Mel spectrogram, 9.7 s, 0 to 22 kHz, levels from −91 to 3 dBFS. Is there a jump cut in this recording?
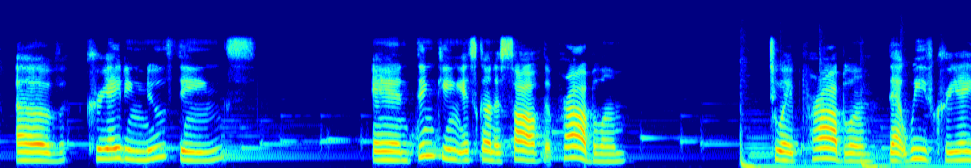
no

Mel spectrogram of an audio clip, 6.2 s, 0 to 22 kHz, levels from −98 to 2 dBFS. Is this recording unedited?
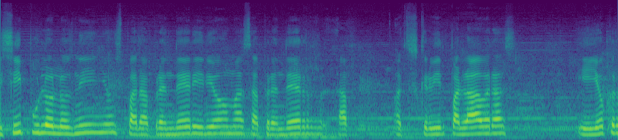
yes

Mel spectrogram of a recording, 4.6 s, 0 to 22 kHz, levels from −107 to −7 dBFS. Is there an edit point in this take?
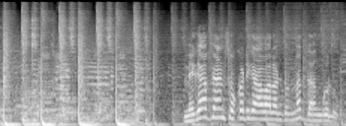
no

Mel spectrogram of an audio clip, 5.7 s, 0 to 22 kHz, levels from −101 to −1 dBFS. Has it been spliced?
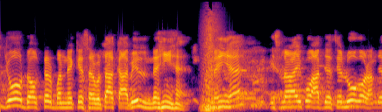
yes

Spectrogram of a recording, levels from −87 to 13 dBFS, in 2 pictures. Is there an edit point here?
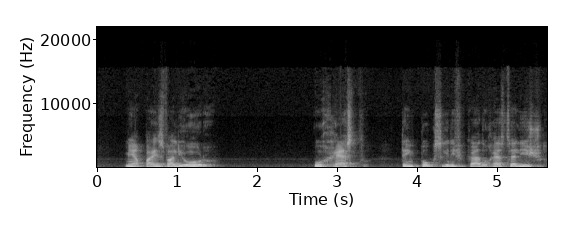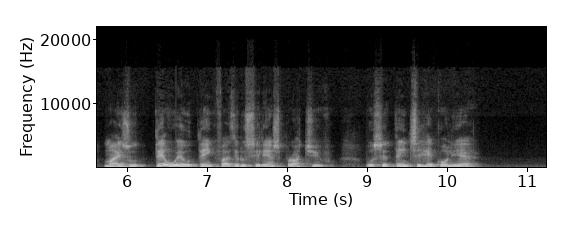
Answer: yes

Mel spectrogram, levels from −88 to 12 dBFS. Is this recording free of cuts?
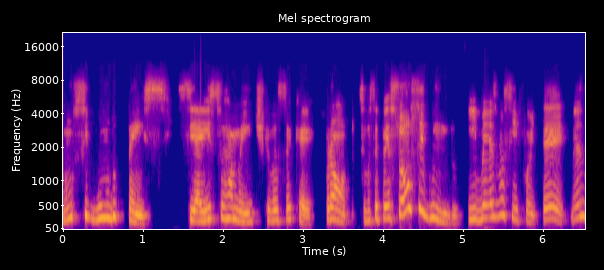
yes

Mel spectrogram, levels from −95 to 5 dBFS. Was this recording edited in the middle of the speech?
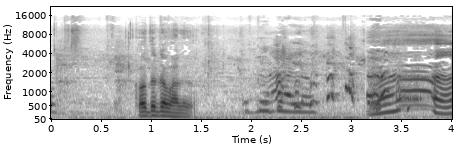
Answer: yes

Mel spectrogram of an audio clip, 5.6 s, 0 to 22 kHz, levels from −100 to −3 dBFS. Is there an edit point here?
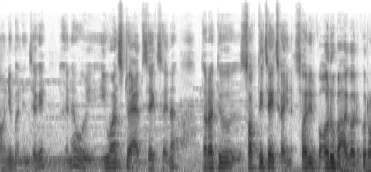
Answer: yes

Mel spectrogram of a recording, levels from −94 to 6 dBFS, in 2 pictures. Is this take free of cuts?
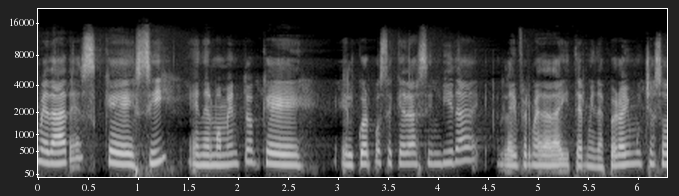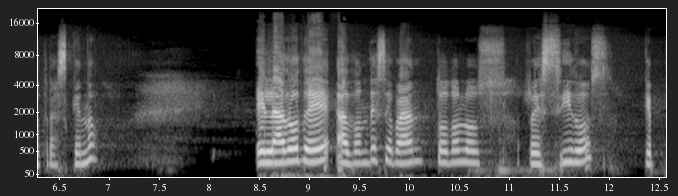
yes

